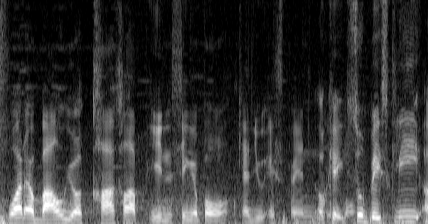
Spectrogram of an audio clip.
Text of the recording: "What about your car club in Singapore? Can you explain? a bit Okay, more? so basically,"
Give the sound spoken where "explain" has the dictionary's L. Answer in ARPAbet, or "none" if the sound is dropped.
none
